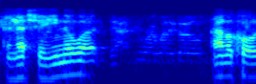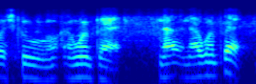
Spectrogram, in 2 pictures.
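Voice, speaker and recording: Over noticeable background noise, a man speaks at medium pitch with monotone, flat intonation. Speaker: vlogger. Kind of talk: motivational monologue. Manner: fast; halting.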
